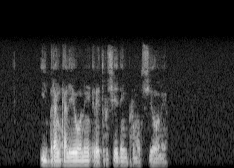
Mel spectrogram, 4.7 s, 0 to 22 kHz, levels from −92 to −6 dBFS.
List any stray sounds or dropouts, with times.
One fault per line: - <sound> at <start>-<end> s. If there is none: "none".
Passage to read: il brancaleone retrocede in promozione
none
